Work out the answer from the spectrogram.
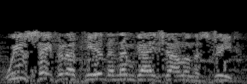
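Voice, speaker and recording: An actor playing a tough, bossy riveter with rough working-class slang, in 1940s radio style. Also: male voice, high-pitched, steady tone, fairly quick, over music, lightly acted. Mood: dismissive. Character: tough, bossy male riveter on high steel. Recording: muffled radio recording, loud clamor behind.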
